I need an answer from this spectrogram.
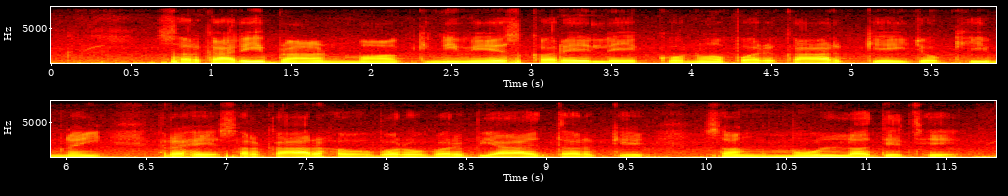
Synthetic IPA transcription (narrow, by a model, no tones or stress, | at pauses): səɾkaɾibɾãɳɖməkniʋeskəɾelekonopəɾkaɾked͡ʒokʰimnəi | ɾəɦesəɾkaɾɦəbəɾobəɾbjad͡ʒd̪əɾke | sə̃ŋɡmulːəd̪et͡ʃʰe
